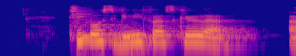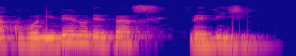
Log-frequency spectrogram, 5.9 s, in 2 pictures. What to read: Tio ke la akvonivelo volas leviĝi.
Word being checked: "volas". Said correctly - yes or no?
no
